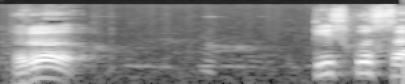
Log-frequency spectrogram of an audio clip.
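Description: A man talking in short phrases of Nepali, with a faint low bird call in the pause between them.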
